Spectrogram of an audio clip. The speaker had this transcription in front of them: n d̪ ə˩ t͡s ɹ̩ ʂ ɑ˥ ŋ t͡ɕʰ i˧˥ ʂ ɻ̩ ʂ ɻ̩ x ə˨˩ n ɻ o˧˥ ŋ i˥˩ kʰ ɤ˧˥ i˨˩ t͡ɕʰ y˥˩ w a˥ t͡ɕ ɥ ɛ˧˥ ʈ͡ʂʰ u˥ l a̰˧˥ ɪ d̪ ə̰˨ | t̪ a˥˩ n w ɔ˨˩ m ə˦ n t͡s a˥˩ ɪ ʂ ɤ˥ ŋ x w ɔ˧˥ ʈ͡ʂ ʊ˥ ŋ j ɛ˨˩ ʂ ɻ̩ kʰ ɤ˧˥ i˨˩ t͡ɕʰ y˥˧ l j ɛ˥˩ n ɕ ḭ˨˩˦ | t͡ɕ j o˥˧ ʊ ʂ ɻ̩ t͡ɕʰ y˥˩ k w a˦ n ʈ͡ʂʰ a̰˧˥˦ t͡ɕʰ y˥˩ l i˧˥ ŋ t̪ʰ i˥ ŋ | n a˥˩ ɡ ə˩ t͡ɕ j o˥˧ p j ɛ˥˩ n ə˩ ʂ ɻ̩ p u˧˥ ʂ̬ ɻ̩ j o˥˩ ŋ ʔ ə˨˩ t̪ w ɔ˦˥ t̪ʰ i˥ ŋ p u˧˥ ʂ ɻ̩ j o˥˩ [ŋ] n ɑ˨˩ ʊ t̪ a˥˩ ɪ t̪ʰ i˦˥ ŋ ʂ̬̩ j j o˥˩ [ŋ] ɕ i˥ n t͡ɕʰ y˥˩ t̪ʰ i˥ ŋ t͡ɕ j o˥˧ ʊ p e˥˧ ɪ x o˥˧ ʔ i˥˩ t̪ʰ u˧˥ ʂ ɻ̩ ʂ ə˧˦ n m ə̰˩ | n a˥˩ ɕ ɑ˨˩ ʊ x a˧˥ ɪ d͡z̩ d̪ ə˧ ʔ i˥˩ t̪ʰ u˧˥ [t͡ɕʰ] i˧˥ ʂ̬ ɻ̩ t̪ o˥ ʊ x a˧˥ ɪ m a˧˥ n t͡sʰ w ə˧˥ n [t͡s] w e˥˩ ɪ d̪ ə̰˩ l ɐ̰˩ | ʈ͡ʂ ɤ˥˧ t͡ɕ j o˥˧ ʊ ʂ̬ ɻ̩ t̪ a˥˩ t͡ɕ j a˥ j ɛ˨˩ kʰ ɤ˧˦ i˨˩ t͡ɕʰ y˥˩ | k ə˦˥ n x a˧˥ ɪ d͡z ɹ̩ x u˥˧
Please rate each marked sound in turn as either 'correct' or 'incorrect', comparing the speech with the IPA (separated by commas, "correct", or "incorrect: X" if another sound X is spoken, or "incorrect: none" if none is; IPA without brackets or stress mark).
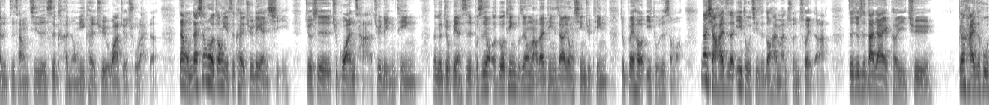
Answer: correct, correct, correct, incorrect: t͡sʰ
